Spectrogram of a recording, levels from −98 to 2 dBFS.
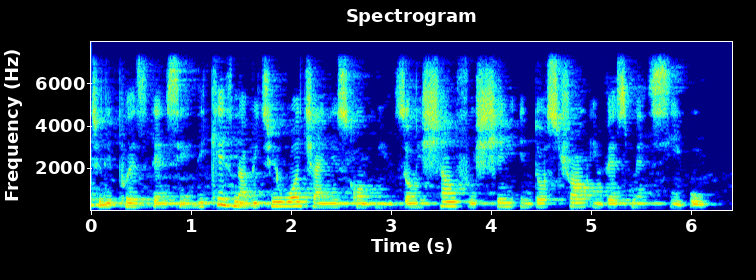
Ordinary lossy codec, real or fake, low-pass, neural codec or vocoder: none; real; 7.2 kHz; none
